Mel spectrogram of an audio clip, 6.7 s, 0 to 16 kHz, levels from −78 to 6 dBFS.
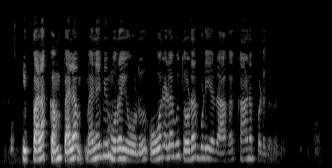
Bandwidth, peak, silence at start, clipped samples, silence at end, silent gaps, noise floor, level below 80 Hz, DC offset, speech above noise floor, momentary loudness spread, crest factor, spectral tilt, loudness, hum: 11 kHz; -2 dBFS; 0.2 s; under 0.1%; 1.35 s; none; -73 dBFS; -78 dBFS; under 0.1%; 50 dB; 16 LU; 22 dB; -5 dB/octave; -23 LUFS; none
